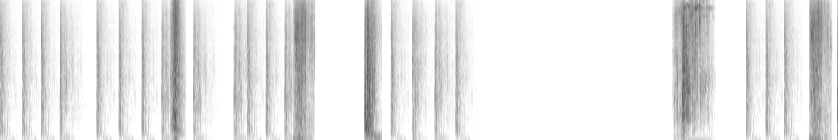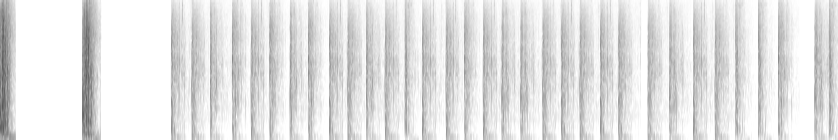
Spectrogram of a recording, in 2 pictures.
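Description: Quick, even footsteps patter on hard ground and sand.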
